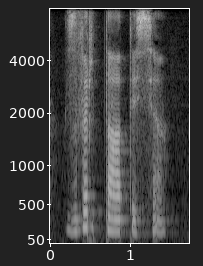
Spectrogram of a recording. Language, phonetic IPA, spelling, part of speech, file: Ukrainian, [zʋerˈtatesʲɐ], звертатися, verb, Uk-звертатися.ogg
- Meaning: 1. to turn (to: до (do) + genitive case), to address (direct one's words or attention) 2. to appeal (to: до (do) + genitive case), to apply (to: до (do) + genitive case) (make a solicitation)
